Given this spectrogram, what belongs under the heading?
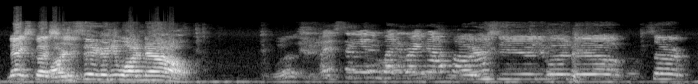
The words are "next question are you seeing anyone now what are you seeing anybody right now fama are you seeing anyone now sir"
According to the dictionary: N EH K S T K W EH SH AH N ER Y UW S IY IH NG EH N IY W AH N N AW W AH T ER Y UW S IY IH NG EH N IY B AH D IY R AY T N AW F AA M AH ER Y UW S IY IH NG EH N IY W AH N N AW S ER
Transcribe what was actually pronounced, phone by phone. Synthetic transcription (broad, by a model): N EH K S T K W EH S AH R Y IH S IY IH NG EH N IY W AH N N AW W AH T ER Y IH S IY EH N IY B AH D IY R AY T N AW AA AH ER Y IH S IY IH NG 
